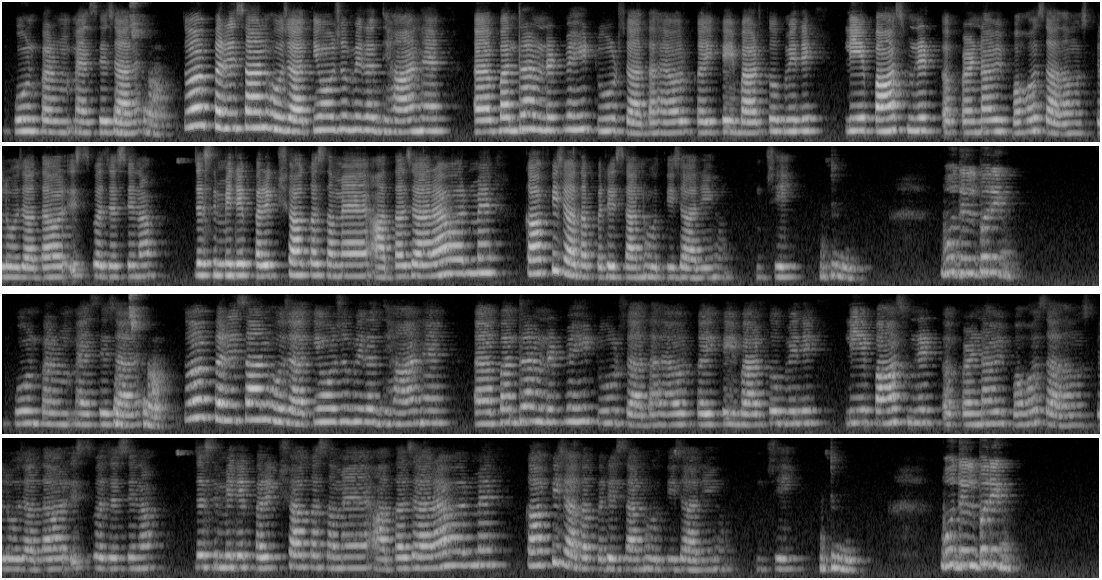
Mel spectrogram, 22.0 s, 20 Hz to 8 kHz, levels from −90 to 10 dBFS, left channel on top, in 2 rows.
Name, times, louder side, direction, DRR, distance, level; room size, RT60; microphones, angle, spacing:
voice 1, 0.1-1.4 1.8-4.4 4.7-8.1 8.4-12.5 12.9-15.9 16.2-18.2 18.7-18.9, left 5 dB, 60° left, 7 dB, 0.5 m, -23 dB
voice 2, 1.1-1.6 19.3-19.5 20.4-21.0, right 3 dB, 55° right, -1 dB, 1.1 m, -26 dB
4.0 x 2.8 x 2.5 m, 0.36 s
head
